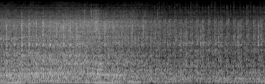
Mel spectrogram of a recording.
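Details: Porsche Macan S, the noise first blamed on a loose stretched timing chain: hard metallic rattle-knock under a steady engine note at idle; piston slap.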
